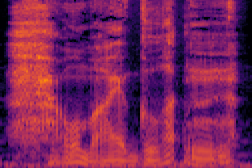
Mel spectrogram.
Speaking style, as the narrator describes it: Thomas asked, chuckling

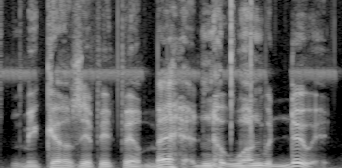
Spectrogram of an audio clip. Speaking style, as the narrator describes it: Sut said with a laugh

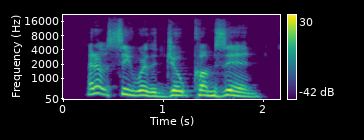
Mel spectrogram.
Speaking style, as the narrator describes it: snapped Tom, who did not at all like the way the Andirons and the poker were behaving

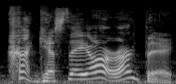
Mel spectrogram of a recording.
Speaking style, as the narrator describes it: said, and uttered a quick bark of laughter

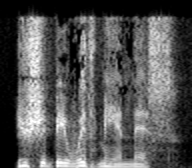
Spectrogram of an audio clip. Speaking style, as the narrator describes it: hissed Neve

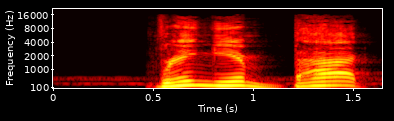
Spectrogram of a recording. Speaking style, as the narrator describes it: cried the old woman

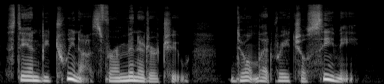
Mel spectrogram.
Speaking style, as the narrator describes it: whispered

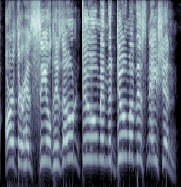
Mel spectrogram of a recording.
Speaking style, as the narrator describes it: Guiteau shouted

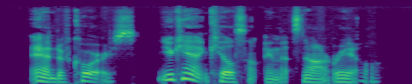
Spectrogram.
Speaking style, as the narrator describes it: She added coldly

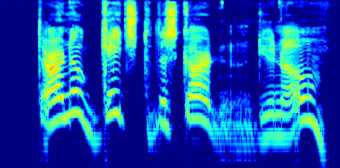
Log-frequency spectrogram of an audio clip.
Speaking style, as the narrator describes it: he said meekly

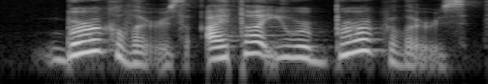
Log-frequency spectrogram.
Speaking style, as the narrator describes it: stammered Firmin

